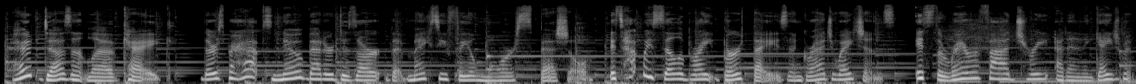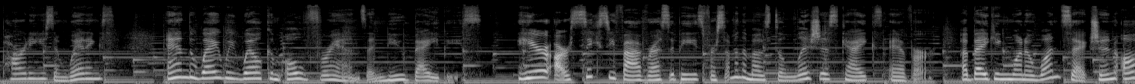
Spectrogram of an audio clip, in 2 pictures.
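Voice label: American English, Commercial; voice demos; GoLocalise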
